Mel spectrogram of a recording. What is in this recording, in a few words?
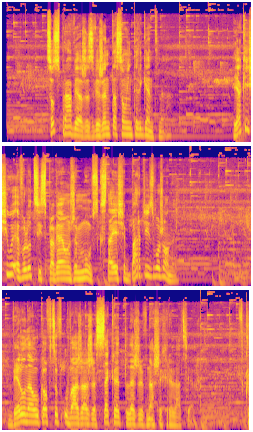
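Polish Narrative; GoLocalise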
